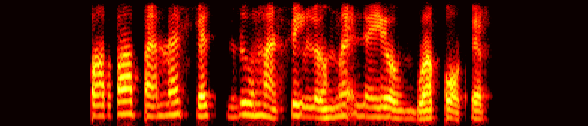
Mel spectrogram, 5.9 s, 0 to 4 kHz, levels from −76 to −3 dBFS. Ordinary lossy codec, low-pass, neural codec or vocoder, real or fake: Opus, 16 kbps; 3.6 kHz; codec, 24 kHz, 1.5 kbps, HILCodec; fake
